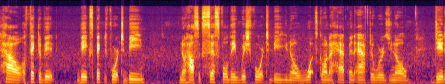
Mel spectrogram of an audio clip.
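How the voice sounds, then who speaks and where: Over light background noise, a man speaks in a monotone, flat way, the sound dry with no echo. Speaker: vlogger. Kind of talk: casual vlog chat. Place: garden. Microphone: phone near.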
